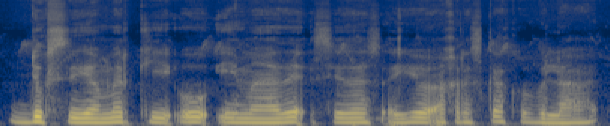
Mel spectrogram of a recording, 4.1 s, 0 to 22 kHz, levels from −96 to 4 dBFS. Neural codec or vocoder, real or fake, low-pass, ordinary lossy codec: none; real; none; none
